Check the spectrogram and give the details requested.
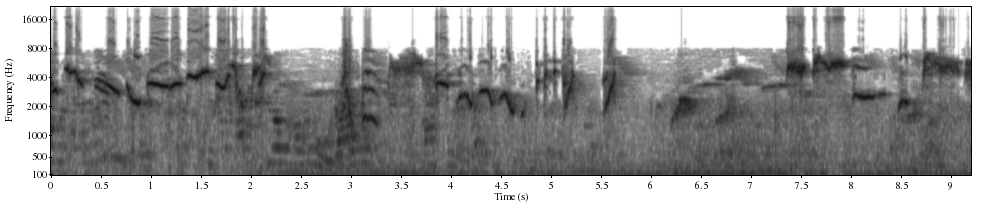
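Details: Oriental magpie-robin in a long, fast, noisy chattering song, dense bursts of whistles, harsh squawks and sharp chirps tumbling one after another with brief pauses.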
